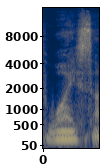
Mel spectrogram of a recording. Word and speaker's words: Weiss: So really it's like German for white, so it's Weiss, but I always feel a little bit self-conscious saying that, so I tend to stick with Weiss, actually.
